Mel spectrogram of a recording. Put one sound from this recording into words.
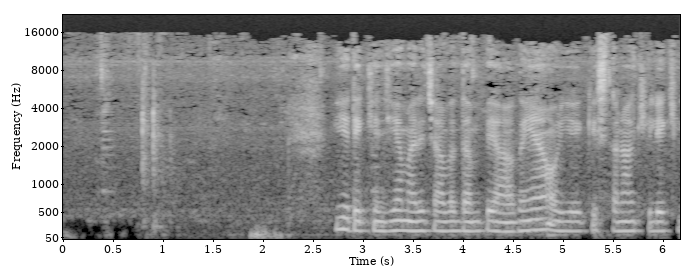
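A spoon stirs and scrapes rice in a metal pot.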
